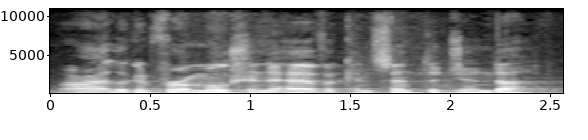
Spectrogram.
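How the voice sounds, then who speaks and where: A man serving as mayor chairs a city council meeting in a relaxed, joking way, with plenty of fillers. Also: mid-range voice, quick pace. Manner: relaxed, jokey, many fillers. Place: council chamber. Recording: long reverb in a council chamber, faint noise.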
